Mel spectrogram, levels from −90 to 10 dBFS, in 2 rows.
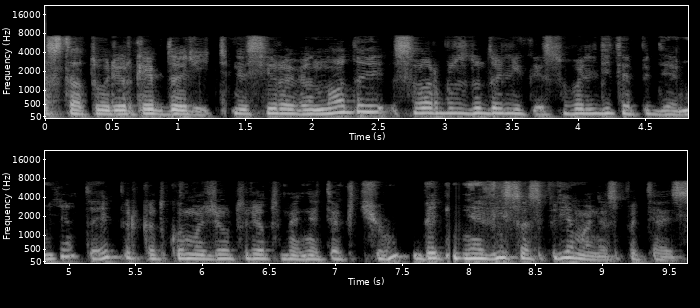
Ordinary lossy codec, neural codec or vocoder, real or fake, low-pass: AAC, 64 kbps; none; real; 7.2 kHz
